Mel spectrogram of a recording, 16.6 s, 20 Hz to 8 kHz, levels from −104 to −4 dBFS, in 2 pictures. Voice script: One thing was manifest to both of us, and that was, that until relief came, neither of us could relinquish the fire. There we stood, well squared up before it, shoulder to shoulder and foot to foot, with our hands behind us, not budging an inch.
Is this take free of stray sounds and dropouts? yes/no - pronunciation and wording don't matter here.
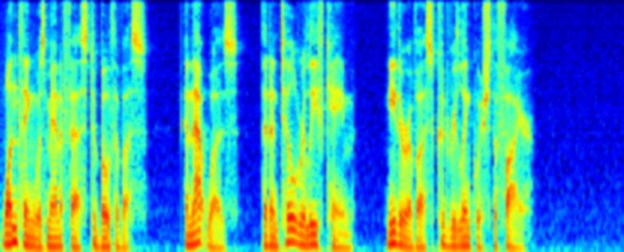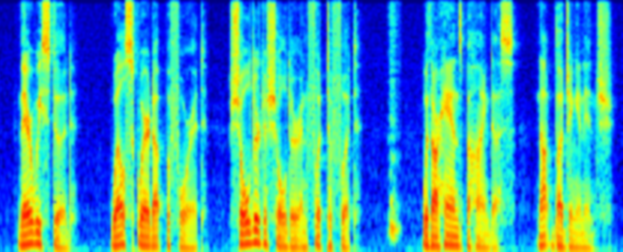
no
